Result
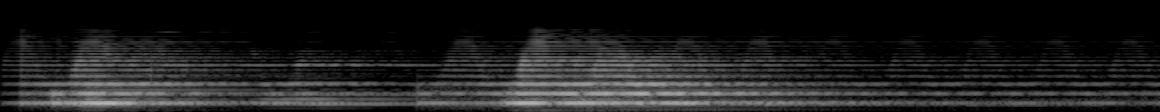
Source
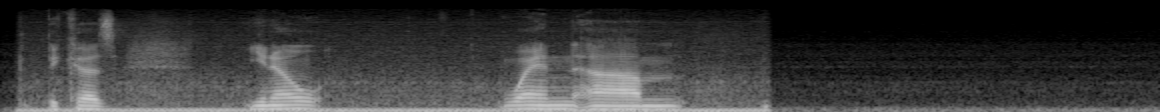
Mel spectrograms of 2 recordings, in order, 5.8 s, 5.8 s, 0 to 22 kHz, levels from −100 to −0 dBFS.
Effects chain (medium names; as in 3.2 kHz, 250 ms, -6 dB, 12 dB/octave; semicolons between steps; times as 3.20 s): bass shelf 390 Hz -8.5 dB; compression 1.5:1, threshold -54 dBFS, peak gain reduction 12 dB; peak limiter -32 dBFS, peak gain reduction 8 dB; flange 0.37 Hz, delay 3.9 ms, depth 1.5 ms, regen -27%; vocoder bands 4, saw 335 Hz; 0.75–2.08 s: inharmonic resonator 150 Hz, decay 0.49 s, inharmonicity 0.008; LFO low-pass sine 2.7 Hz 590–5300 Hz; multi-head delay 91 ms, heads all three, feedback 42%, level -11.5 dB; FDN reverb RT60 2 s, low-frequency decay 0.7×, high-frequency decay 0.3×, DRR -4 dB; trim +4.5 dB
